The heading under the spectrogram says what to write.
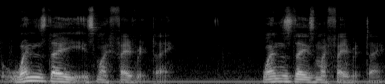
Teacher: the Wednesday and is becomes almost one word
